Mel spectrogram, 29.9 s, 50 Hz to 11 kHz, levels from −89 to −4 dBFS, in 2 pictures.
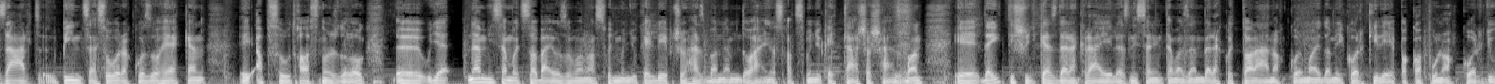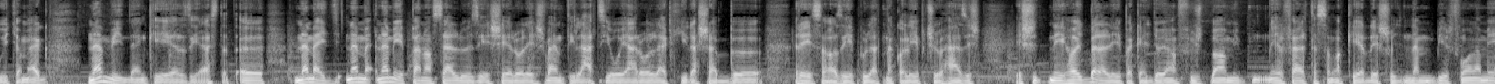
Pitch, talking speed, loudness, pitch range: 90 Hz, 170 wpm, -20 LUFS, 85-100 Hz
